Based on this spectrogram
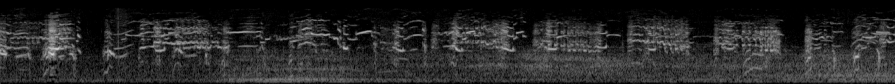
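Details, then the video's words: Young gulls squabbling over crumbs, a dense continuous chorus of high, wavering squeals and whining cries from several birds, barely pausing throughout. "Young seagulls"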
